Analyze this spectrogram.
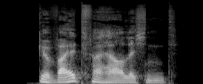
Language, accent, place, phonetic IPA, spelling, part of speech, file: German, Germany, Berlin, [ɡəˈvaltfɛɐ̯ˌhɛʁlɪçn̩t], gewaltverherrlichend, adjective, De-gewaltverherrlichend.ogg
- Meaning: glorifying violence, advocating violence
